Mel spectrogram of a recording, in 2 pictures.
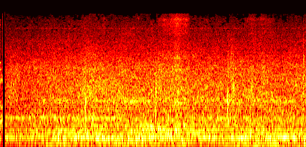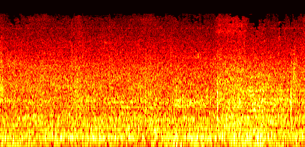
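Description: Steady background noise inside a large aircraft hangar: an even rumble with a constant low hum and faint distant voices.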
